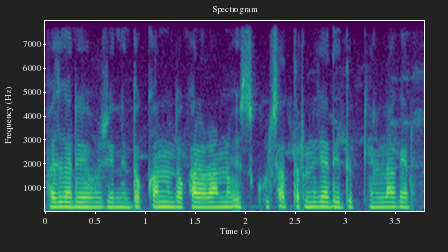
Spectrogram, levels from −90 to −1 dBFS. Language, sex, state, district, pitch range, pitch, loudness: Chakma, female, Tripura, Dhalai, 195-205 Hz, 200 Hz, -19 LUFS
